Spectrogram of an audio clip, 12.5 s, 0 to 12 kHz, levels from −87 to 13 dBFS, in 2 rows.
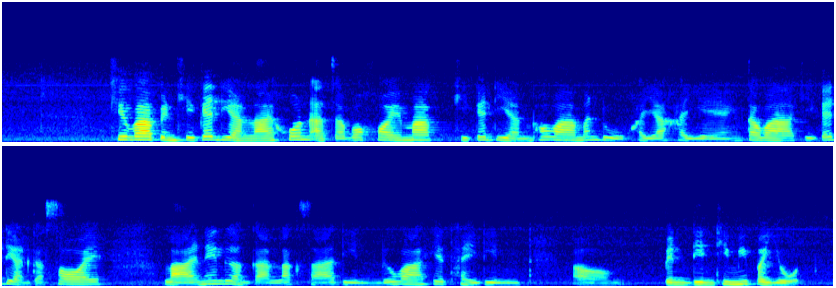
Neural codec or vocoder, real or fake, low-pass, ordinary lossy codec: none; real; 7.2 kHz; MP3, 96 kbps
